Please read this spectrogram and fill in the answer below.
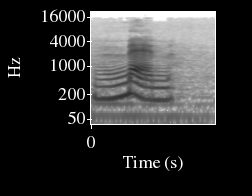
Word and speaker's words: même: the following words men it has the actual circumflex that goes up so your mouth will automatically open wide meme that goes backwards so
